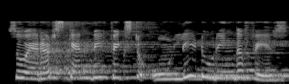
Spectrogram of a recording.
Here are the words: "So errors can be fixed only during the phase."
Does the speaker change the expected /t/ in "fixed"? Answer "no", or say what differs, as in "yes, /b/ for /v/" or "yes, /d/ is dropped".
no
